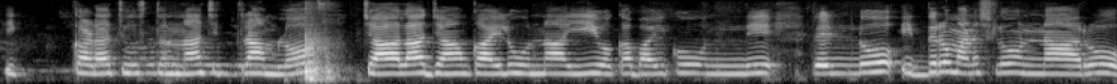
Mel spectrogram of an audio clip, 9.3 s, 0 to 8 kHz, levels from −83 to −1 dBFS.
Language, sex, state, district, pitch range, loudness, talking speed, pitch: Telugu, female, Andhra Pradesh, Sri Satya Sai, 265-285 Hz, -19 LUFS, 90 wpm, 275 Hz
